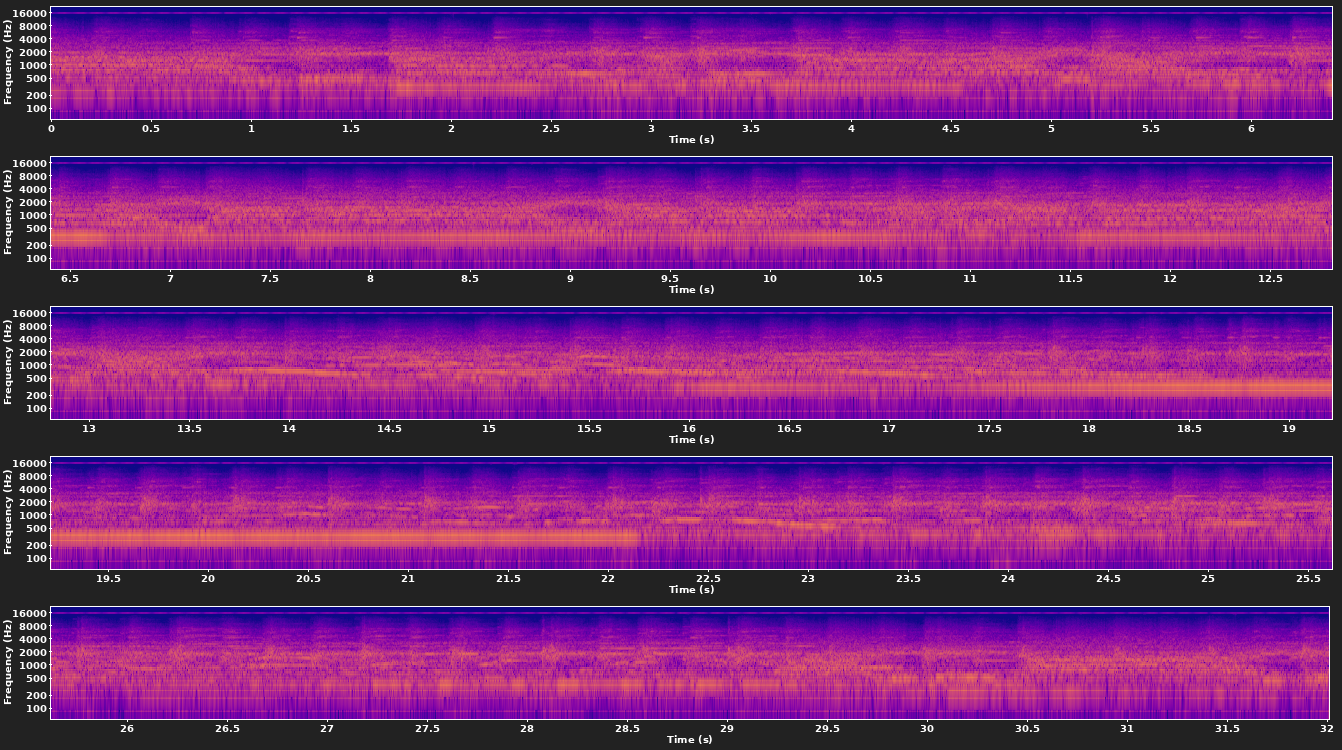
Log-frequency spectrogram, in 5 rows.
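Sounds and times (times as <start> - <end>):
group of voices singing: 0.0 - 32.0
hand cymbals beating: 0.0 - 32.0.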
